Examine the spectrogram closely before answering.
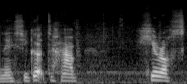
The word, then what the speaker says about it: gyros: you've got to have heros kebabs or gyros or whichever way you want to pronounce it but it's the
